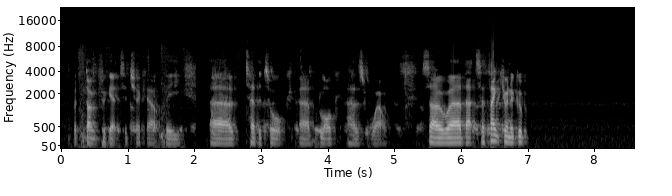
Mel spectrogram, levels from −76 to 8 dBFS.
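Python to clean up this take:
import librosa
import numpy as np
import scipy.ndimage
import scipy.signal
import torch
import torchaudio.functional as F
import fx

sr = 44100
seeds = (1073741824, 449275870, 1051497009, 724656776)

y = fx.fix_declip(x, sr, threshold_db=-8.5)
y = fx.fix_ambience(y, sr, seeds[0], print_start_s=8.07, print_end_s=8.57, start_s=2.02, end_s=2.17)
y = fx.fix_echo_inverse(y, sr, delay_ms=75, level_db=-18.5)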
